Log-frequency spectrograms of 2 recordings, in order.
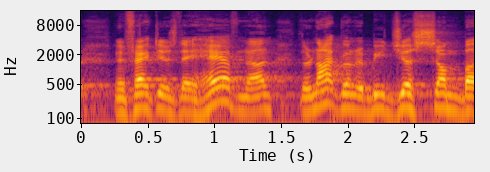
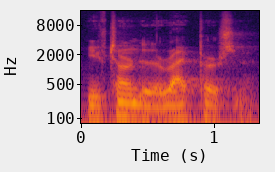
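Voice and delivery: lower, softer, reassuring voice of God; a calm, lowered divine reply; God speaking; 6 semitones lower, 10 dB quieter than usual. Acted. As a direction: speak down gently as God comforting a child. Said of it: "God says".

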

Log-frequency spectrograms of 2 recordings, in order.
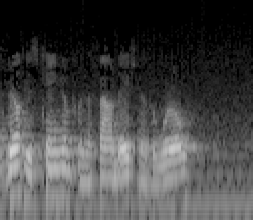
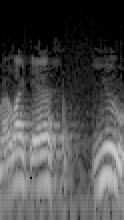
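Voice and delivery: usual speaking voice

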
